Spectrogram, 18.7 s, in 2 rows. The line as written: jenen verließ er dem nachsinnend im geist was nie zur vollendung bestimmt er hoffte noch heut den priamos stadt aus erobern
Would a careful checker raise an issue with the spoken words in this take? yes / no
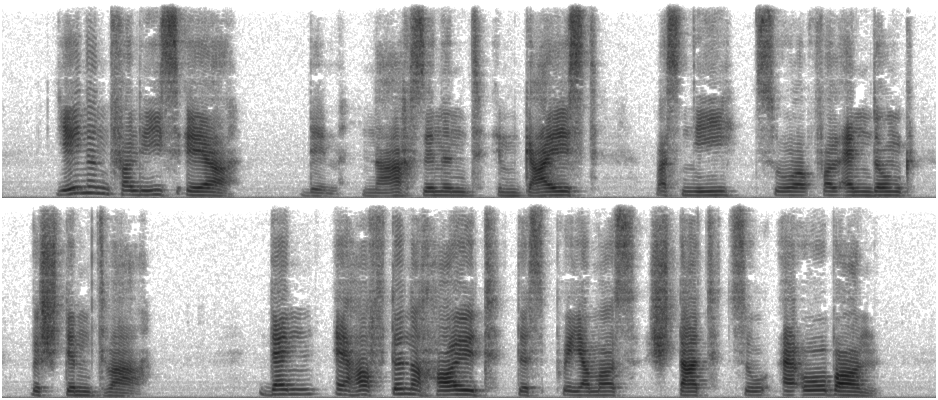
yes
